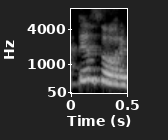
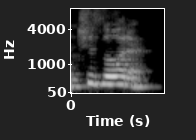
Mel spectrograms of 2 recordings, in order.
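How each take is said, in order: First: "tesoura" with hard t and full e; clear-e tesoura. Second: "tesoura" corrected to tchi-ZO-ra; softened-t tesoura. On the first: ("tesoura" com te bem pronunciado) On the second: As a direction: say "tesoura" with a chi sound at the start. ("tesoura" com som de tchi) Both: Retold or imitated. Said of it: "falar pra mim, "Não, não é tesoura".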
